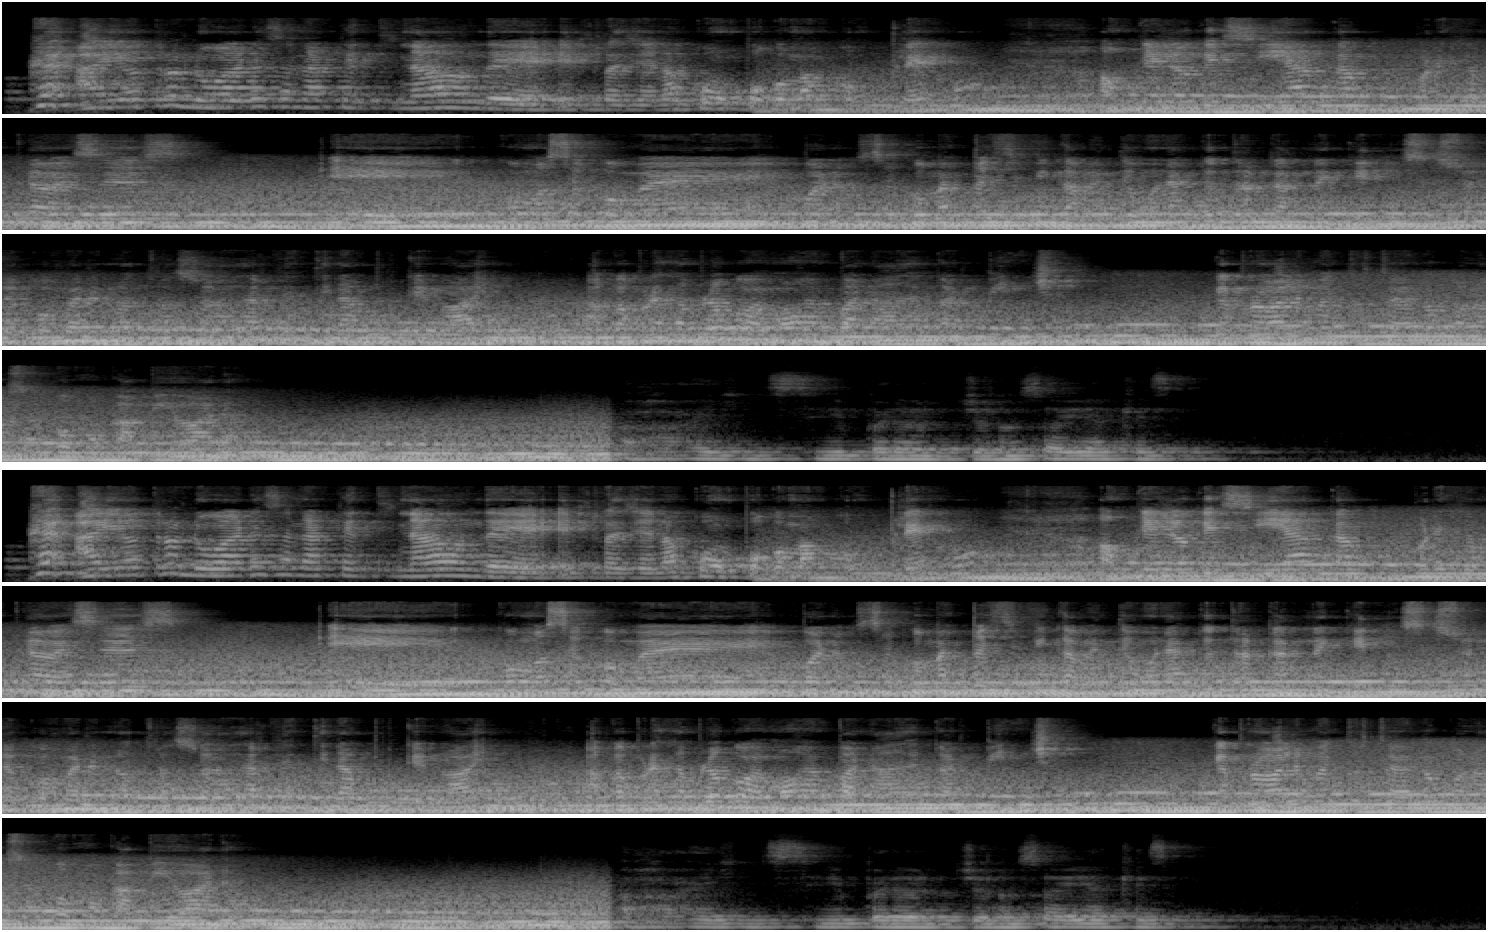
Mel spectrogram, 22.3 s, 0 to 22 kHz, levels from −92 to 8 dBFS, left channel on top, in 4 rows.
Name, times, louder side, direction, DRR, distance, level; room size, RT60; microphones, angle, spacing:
voice 1, 0.1-6.2 6.8-13.0 13.3-15.1 15.7-17.6, right 2 dB, 65° right, 3 dB, 1.9 m, -35 dB
sound 1, 2.8-19.0, right 1 dB, 15° right, 0.4 m, -25 dB
voice 2, 19.0-21.1, equal, 90° right, 2 dB, 3.4 m, -38 dB
9.4 x 9.2 x 7.4 m, 0.84 s
head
